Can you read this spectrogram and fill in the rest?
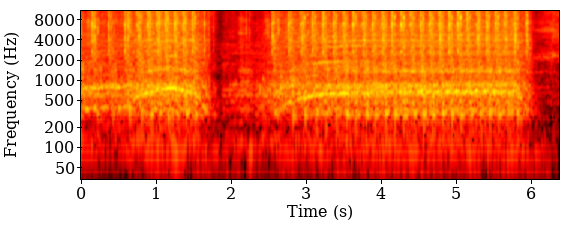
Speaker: It's gonna be a little bit loud, I apologize, but I want you to hear that the machine is nice and smooth. You don't hear any kind of like grinding or catching.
